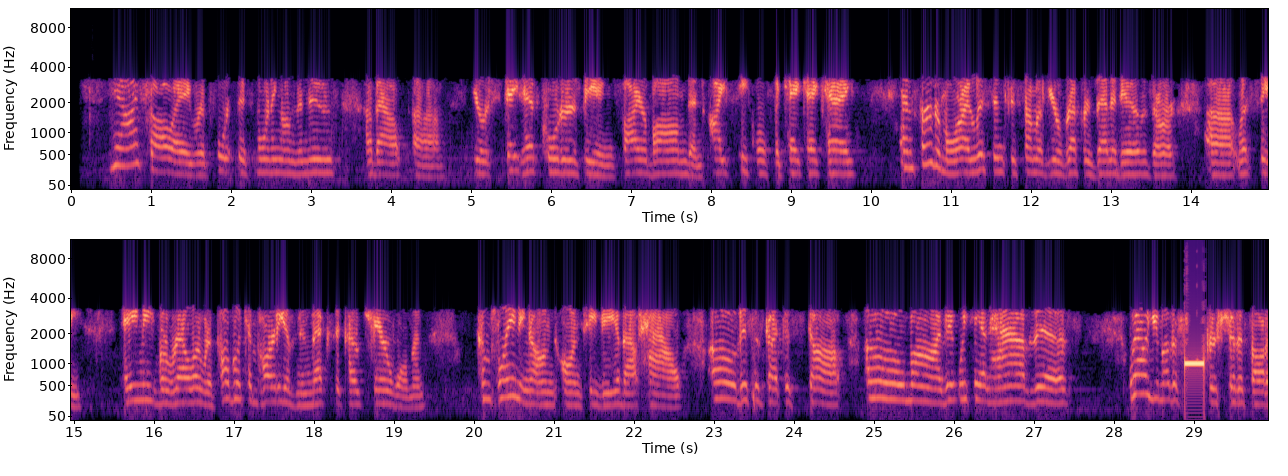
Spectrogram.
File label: Unhinged voicemail; new mexico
